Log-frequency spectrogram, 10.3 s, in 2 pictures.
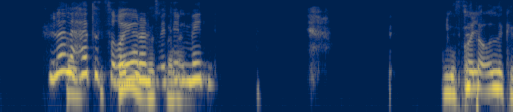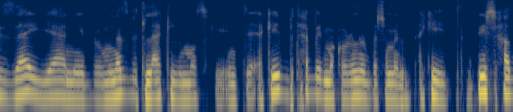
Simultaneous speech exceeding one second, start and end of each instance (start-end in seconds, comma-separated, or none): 0.6-1.9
